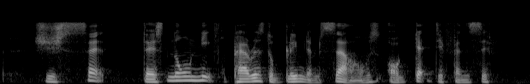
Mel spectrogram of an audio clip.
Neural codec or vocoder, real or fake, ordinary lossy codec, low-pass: none; real; none; 7.2 kHz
